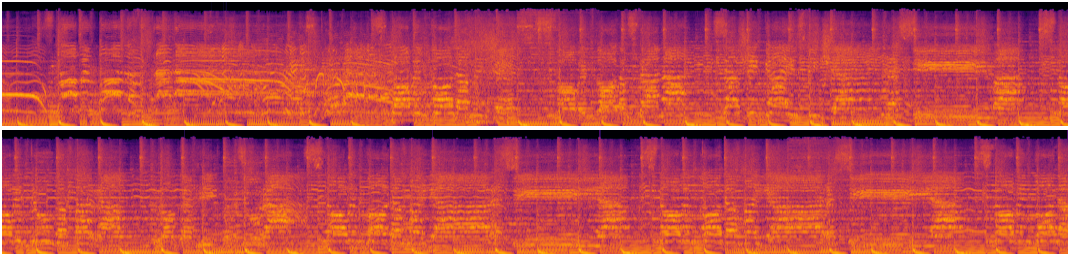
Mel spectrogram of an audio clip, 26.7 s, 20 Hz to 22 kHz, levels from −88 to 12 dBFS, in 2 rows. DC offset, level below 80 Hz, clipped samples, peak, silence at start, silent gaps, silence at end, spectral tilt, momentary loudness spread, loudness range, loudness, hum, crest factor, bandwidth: under 0.1%; -18 dBFS; under 0.1%; 0 dBFS; 0 s; none; 0 s; -3 dB/octave; 3 LU; 1 LU; -9 LUFS; none; 10 dB; 17.5 kHz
